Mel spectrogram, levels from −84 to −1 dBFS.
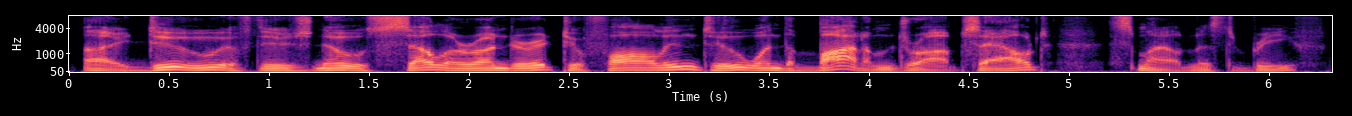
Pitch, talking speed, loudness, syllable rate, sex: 100 Hz, 180 wpm, -19 LUFS, 4.3 syllables/s, male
